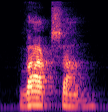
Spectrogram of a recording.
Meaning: vigilant, watchful
- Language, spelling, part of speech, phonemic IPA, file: Dutch, waakzaam, adjective / adverb, /ˈwaksam/, Nl-waakzaam.ogg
